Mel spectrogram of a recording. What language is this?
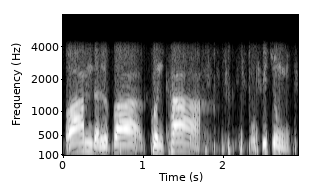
Manipuri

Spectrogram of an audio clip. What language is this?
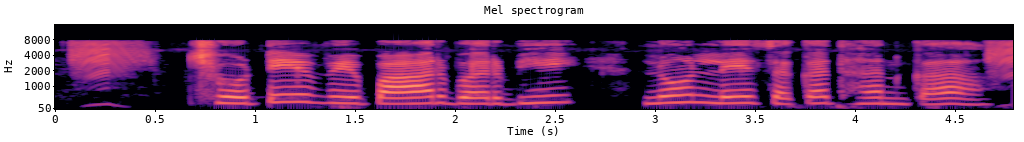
Chhattisgarhi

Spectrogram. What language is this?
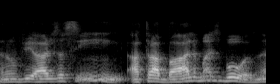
Portuguese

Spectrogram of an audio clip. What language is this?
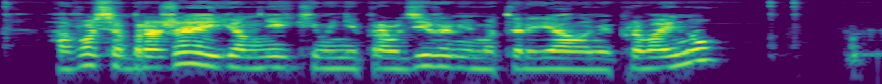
Belarusian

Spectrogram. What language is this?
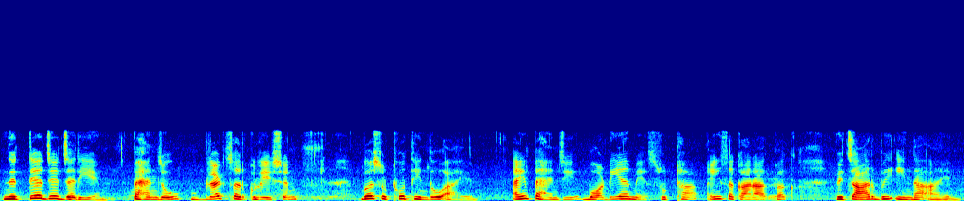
Sindhi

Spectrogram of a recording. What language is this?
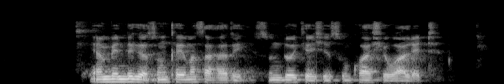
Hausa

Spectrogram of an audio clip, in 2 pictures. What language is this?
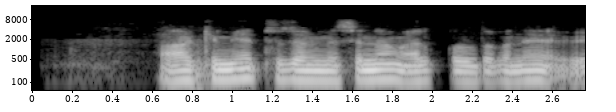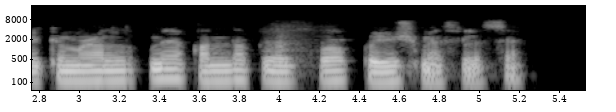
Uyghur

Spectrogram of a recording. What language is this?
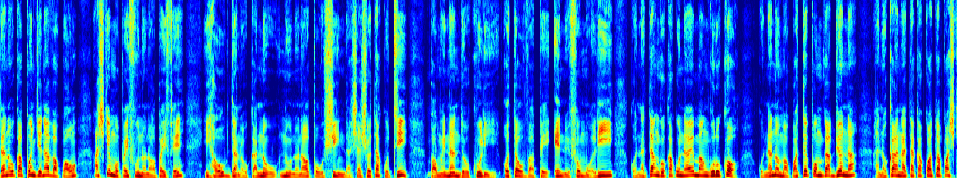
Kuanyama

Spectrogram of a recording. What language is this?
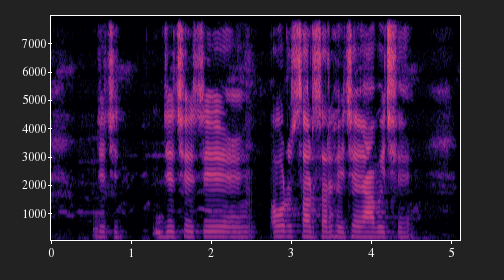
Maithili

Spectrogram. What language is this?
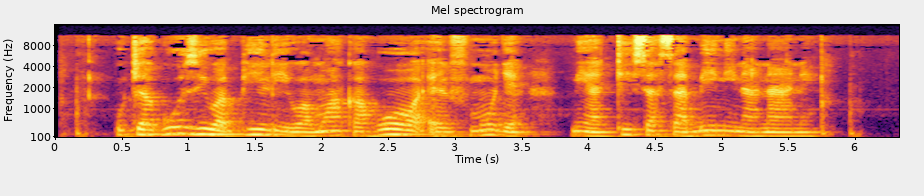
Swahili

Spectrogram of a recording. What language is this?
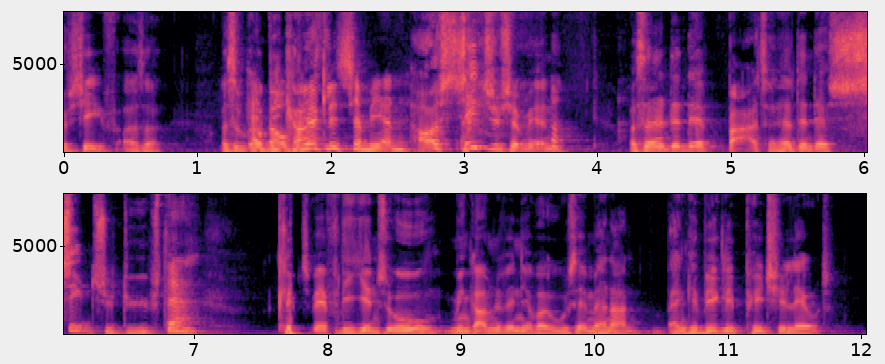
Danish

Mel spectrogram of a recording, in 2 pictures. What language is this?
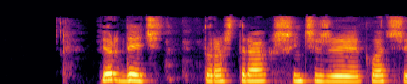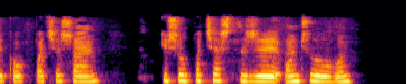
Mari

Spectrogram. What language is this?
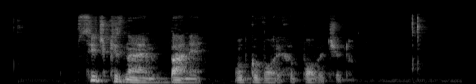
Bulgarian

